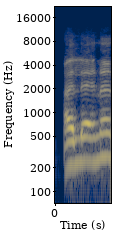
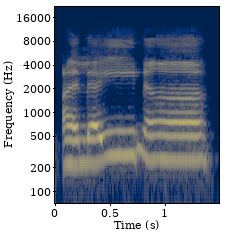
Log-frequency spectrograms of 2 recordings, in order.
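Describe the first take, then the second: First: The middle vowel is a plain vowel. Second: The middle vowel is a soft ai diphthong. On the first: The speaker calls it wrong. "नहीं" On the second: The speaker calls it right. "या लीन है ना"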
